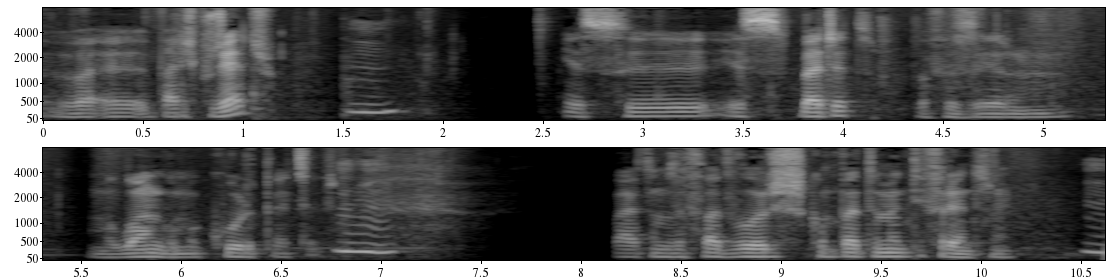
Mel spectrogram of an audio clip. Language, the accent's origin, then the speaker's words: Portuguese; Cercal do Alentejo, Alentejo, Portugal; Cercal do Alentejo, fica ao pé de Vila Nova de Mil Fontes.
